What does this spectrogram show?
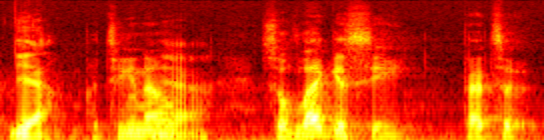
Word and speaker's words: Patino: Patino?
